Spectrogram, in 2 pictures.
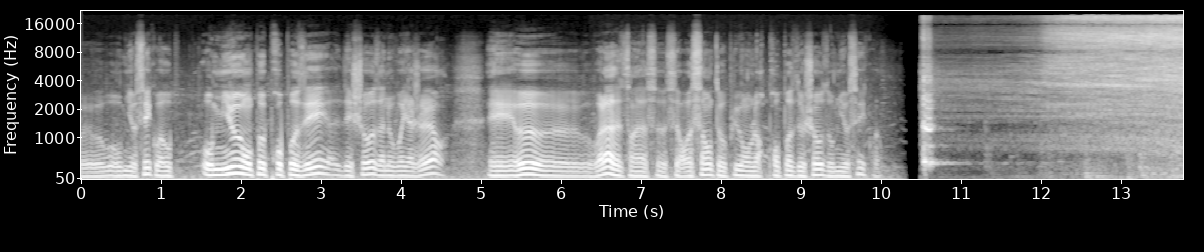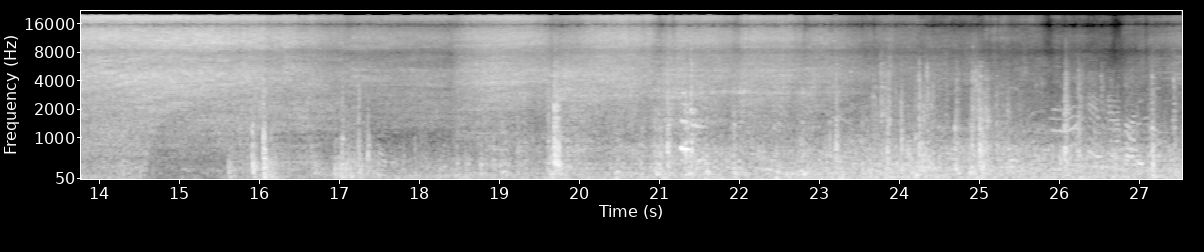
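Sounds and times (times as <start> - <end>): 
speech: 0.0 - 10.1
steam locomotive of a steam railway hissing at a stop at the terminus: 10.5 - 27.5
clanks and knocks: 19.2 - 27.5.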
